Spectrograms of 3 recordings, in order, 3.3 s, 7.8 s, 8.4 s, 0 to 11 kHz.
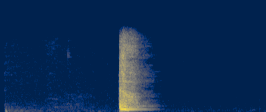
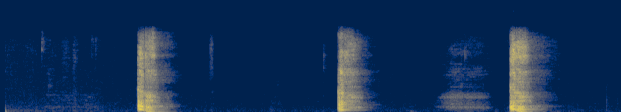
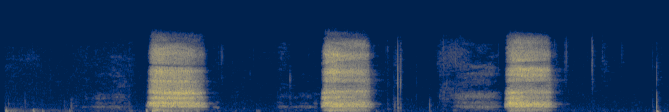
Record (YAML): cough_length: 3.3 s
cough_amplitude: 29913
cough_signal_mean_std_ratio: 0.19
three_cough_length: 7.8 s
three_cough_amplitude: 28967
three_cough_signal_mean_std_ratio: 0.21
exhalation_length: 8.4 s
exhalation_amplitude: 13484
exhalation_signal_mean_std_ratio: 0.39
survey_phase: beta (2021-08-13 to 2022-03-07)
age: 45-64
gender: Female
wearing_mask: 'Yes'
symptom_cough_any: true
symptom_runny_or_blocked_nose: true
symptom_sore_throat: true
symptom_fatigue: true
symptom_headache: true
smoker_status: Never smoked
respiratory_condition_asthma: false
respiratory_condition_other: false
recruitment_source: Test and Trace
submission_delay: 1 day
covid_test_result: Positive
covid_test_method: LFT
